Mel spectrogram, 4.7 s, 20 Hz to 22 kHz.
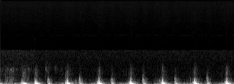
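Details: Real, unedited human heart sounds recorded at the bedside from a patient with normal cardiac physiology: regular paired lub-dub at about 94/min, clear first and second sounds, no added noises; normal heart sounds.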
